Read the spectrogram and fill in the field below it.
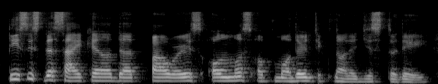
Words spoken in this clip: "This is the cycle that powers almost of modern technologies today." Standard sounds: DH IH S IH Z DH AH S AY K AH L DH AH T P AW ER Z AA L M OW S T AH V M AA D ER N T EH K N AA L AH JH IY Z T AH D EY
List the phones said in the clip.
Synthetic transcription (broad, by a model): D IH S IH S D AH S AY K AH L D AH T P AW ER S AA L M OW S T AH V M AA D ER N T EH K N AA L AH JH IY S T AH D EY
